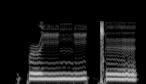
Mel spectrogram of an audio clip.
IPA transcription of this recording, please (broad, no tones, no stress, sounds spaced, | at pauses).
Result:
p ɹ i ŋ i ǀ ʏ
